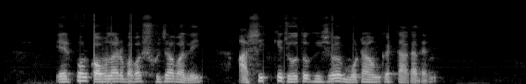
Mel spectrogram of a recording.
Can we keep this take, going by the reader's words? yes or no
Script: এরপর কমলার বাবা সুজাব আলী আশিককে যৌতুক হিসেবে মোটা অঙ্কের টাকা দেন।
yes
